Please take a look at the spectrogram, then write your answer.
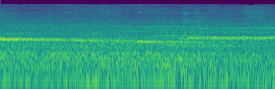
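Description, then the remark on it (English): A New York City subway train rumbles steadily, with a loud, continuous roar and a high metallic whine from the wheels riding over the noise throughout. No one speaks. “New York City subway riders love Issues Etc.”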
